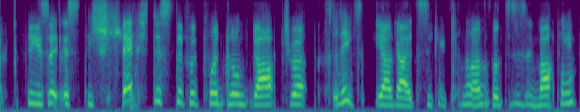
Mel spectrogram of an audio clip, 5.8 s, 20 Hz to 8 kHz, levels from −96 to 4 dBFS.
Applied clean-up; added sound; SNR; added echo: neural diffusion model UNIVERSE++.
